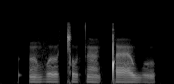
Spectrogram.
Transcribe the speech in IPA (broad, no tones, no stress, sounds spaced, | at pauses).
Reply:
ʔ ə̃ v əː ǀ ʊ t æ̃ ǃ æ w ʊ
